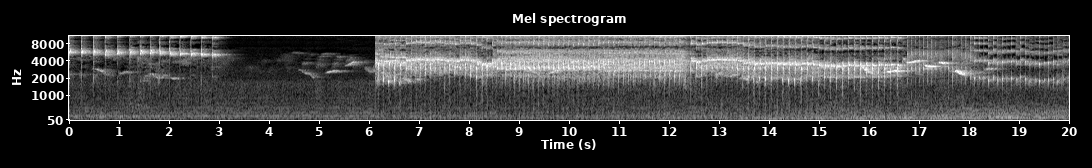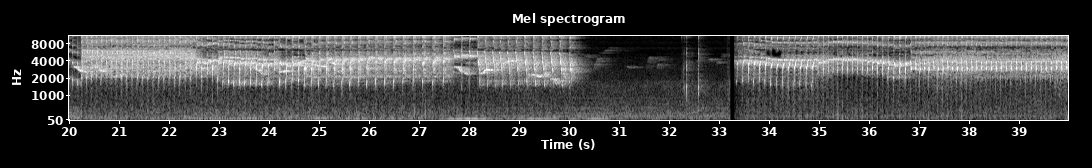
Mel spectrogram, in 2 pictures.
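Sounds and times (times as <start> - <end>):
bird chirps: 0.0 - 39.9
lovebird chattering trill: 6.2 - 30.3, 33.4 - 39.9.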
